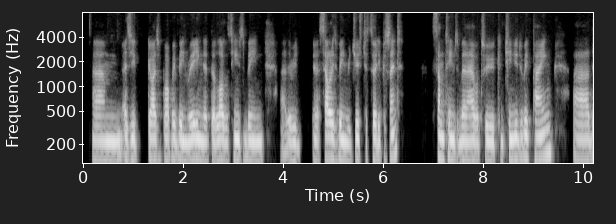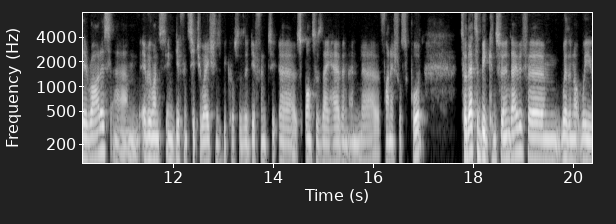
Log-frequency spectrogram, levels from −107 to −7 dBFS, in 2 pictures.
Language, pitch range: English, 110-130 Hz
